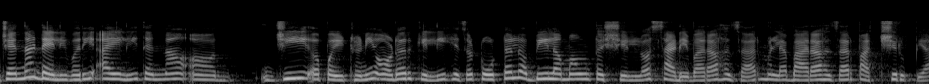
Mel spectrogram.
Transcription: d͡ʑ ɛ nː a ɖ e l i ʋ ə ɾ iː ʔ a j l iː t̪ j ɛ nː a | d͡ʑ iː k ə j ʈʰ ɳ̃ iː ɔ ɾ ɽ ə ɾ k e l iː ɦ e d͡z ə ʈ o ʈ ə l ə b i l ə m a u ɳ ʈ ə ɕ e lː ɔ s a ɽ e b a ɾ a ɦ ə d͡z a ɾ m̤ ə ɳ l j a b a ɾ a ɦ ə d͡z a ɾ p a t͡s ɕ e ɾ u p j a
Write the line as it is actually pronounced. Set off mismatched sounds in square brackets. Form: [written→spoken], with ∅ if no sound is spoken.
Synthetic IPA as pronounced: d͡ʑ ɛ nː a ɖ e l i ʋ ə ɾ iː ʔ a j l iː t̪ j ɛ nː a | d͡ʑ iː [k→p] ə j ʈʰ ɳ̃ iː ɔ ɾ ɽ ə ɾ k e l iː ɦ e d͡z ə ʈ o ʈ ə l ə b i l ə m a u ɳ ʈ ə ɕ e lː ɔ s a ɽ e b a ɾ a ɦ ə d͡z a ɾ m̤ ə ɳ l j a b a ɾ a ɦ ə d͡z a ɾ p a t͡s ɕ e ɾ u p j a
